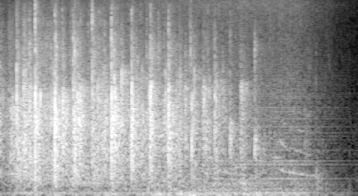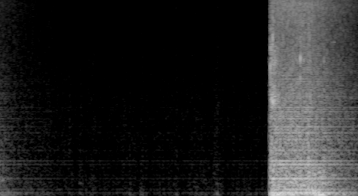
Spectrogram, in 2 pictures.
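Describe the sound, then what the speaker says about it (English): Audience applause at a sheriff's office student recognition ceremony, a crowd clapping for about five seconds before fading out, then silence, then brief clapping again. "Let's have a round of applause for Alexandria Belton."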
